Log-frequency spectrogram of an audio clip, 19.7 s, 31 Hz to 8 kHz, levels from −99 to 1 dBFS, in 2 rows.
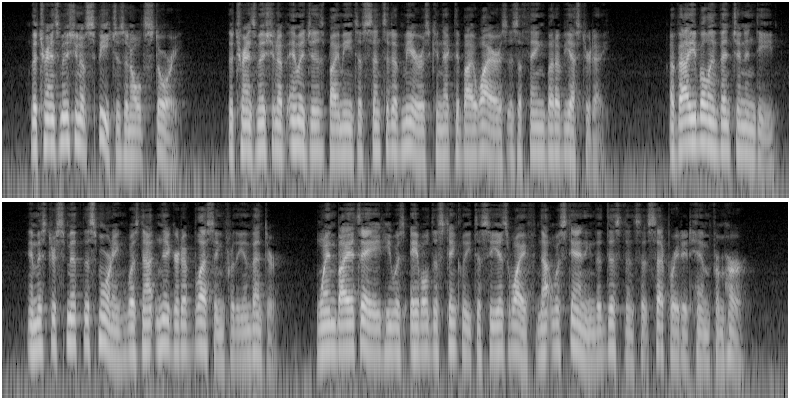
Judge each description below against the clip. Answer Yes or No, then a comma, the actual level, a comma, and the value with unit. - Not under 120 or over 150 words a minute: No, average, 190 wpm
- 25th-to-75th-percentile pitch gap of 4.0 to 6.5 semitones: No, average, 3.2 semitones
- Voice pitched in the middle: No, low, 120 Hz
